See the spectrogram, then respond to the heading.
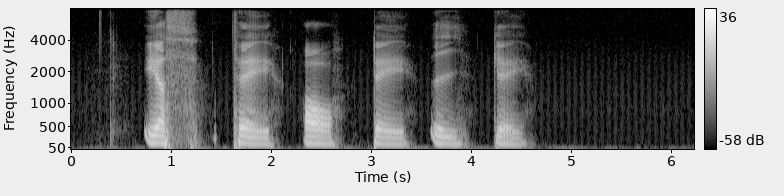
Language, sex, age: Swedish, male, 45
